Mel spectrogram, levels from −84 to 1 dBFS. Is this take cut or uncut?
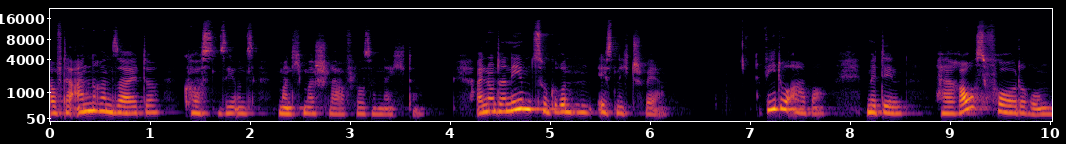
uncut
